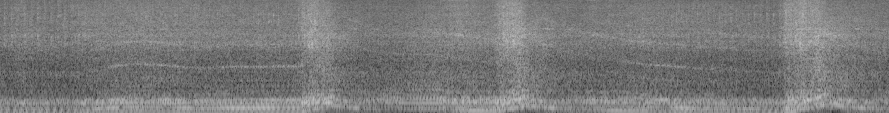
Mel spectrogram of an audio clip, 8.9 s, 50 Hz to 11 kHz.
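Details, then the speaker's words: 1981 Honda Goldwing Interstate 1100 after repair: a smooth idle with three quick throttle blips that rise cleanly and drop straight back. It revs up and returns faster than before the repair. Exhaust still needs work. "sounds great sounds good"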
